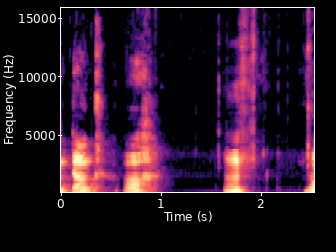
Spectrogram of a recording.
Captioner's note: sighs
